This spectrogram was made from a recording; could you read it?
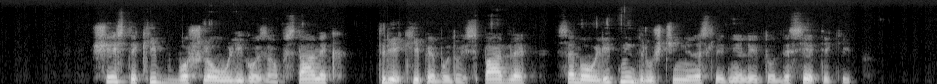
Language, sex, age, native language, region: Slovenian, male, 30-49, Slovenian, Central Slovenia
